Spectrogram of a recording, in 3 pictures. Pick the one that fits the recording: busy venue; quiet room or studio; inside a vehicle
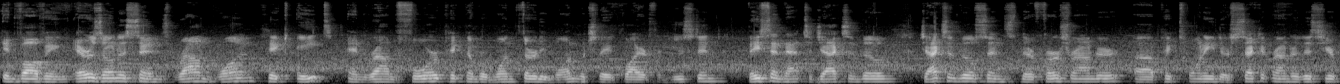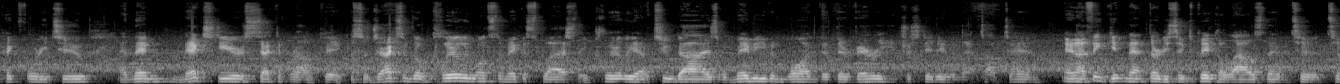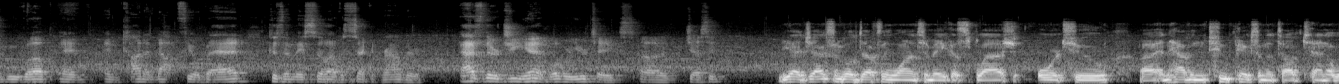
busy venue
